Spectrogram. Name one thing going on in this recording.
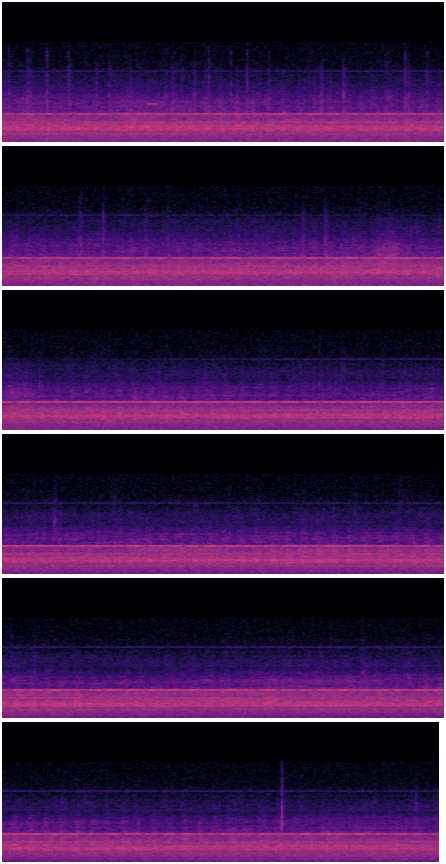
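A model train rolls along its track with a steady whirring hum.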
